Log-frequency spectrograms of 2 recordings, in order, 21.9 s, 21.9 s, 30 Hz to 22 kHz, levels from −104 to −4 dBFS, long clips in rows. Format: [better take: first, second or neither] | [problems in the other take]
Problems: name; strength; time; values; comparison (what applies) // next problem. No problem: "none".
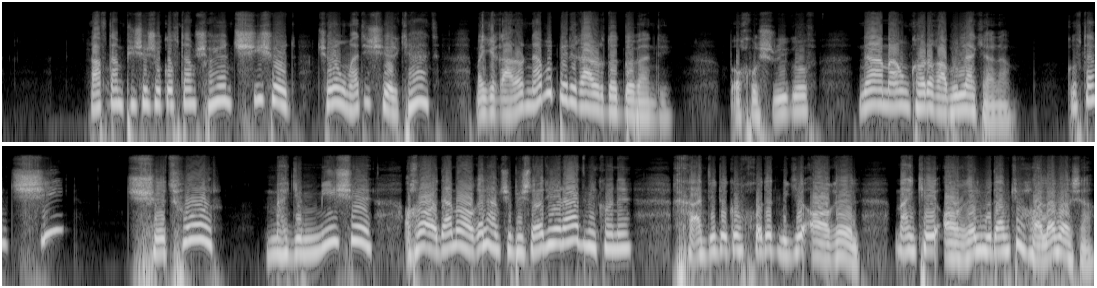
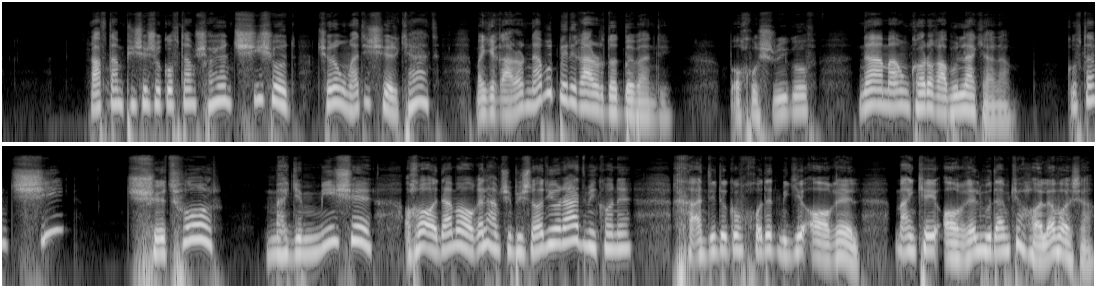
second | distortion; slight; 12% of the sound clipped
